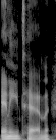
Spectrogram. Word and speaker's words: N8N: So N8N, spelled N8N and pronounced NE10, has rapidly emerged as a leading platform for building both traditional automation workflows and these highly advanced agentic AI applications.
